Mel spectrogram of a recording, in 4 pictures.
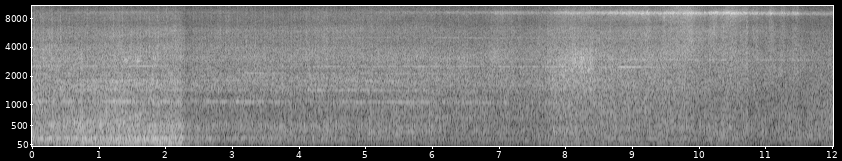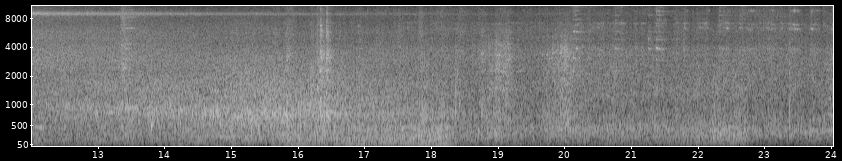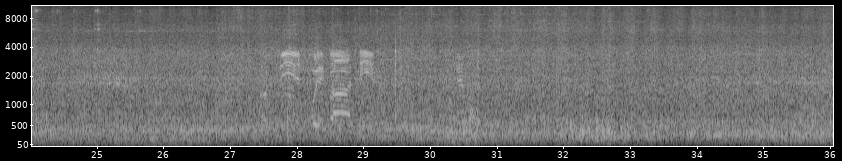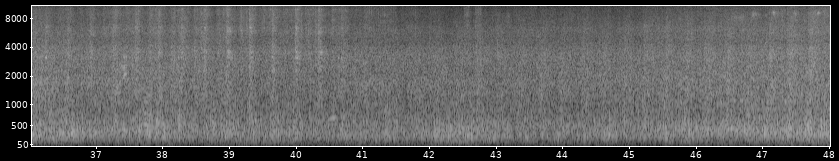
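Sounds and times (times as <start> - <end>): diesel locomotives rumbling: 0.0 - 48.0
wheels clacking over rail joints: 0.0 - 48.0
high wheel squeal: 1.0 - 13.8
freight cars clattering over rails: 14.9 - 28.2, 28.8 - 41.4.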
